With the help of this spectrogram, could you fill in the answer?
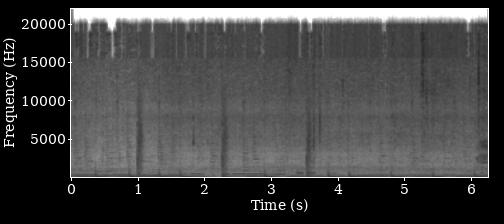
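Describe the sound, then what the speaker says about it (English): Meatless chili cooks in a pot over high heat, with a steady sizzle under repeated scraping strokes of a spoon against the pot and a bubbling simmer, close and alone without talk. "And I've started it off on high, and then I'll turn it down and I'll keep stirring it so it will not stick"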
